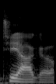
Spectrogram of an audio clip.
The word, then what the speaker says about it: Thiago: and I think Thiago is that how you say it? Benedetti. Tiago.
